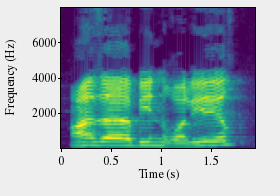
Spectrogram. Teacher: tanwin bertemu dengan ghain. Bacanya jelas karena izhar halqi, bukan izhar safawi, tapi izhar halqi.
